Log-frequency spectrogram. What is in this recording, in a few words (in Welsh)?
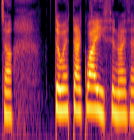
"gwaith", Welsh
